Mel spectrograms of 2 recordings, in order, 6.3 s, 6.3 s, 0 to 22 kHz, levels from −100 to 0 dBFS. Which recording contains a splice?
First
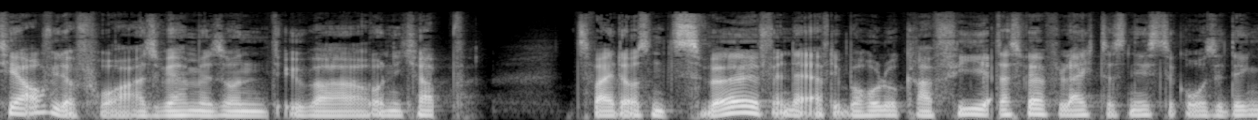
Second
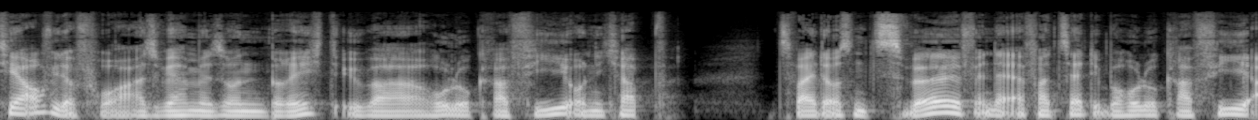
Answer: first; 4 cuts; at 1.3 s, 1.8 s, 4.1 s, 5.0 s

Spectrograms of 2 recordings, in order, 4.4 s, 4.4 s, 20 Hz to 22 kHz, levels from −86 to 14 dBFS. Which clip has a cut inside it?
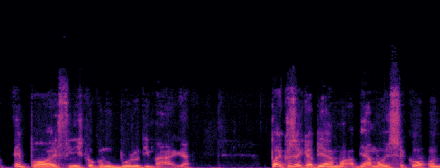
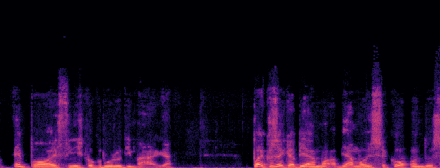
second; 1 cut; at 1.0 s

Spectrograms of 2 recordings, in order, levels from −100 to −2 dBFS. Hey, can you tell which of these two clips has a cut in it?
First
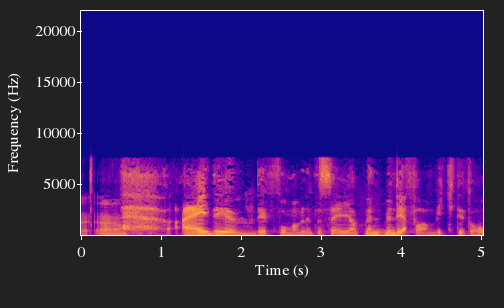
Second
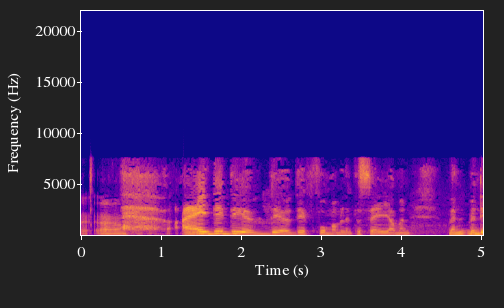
first; 4 cuts; at 1.6 s, 2.1 s, 3.4 s, 4.0 s

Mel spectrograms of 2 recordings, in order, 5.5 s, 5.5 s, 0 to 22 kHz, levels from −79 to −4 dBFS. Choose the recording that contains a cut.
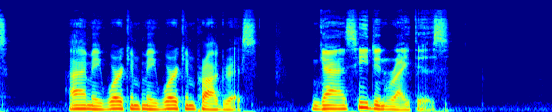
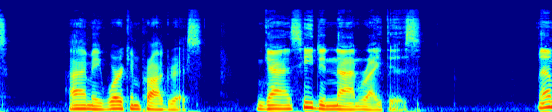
first; 2 cuts; at 1.4 s, 3.8 s

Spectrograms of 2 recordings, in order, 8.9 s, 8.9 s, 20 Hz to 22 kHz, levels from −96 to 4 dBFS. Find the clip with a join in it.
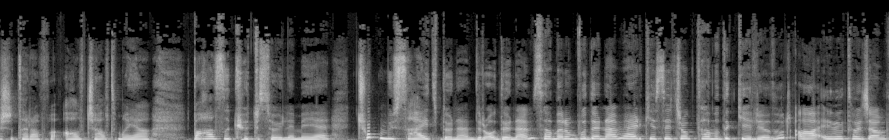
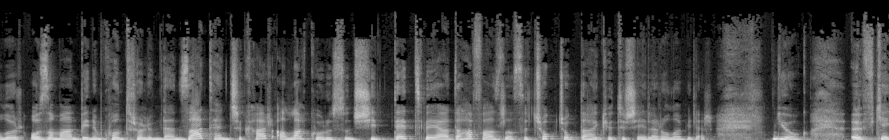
first; 2 cuts; at 2.6 s, 4.4 s

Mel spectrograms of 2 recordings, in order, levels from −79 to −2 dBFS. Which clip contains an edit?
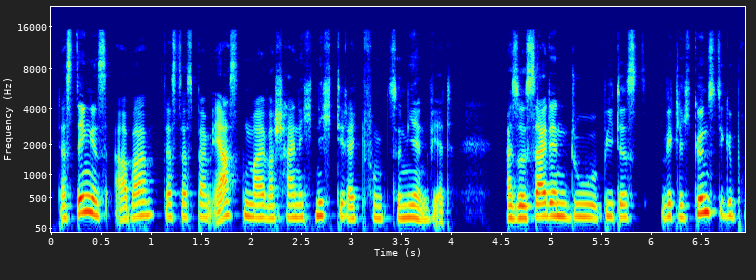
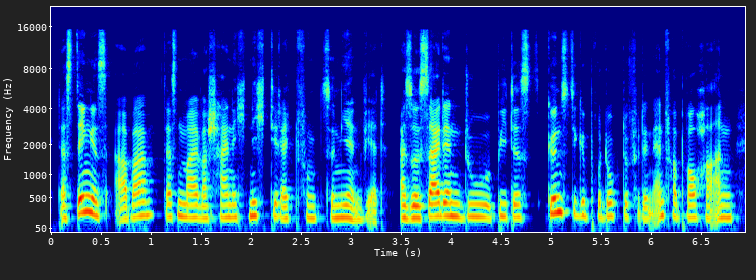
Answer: second; 3 cuts; at 1.3 s, 3.4 s, 4.9 s

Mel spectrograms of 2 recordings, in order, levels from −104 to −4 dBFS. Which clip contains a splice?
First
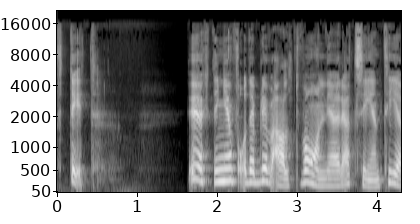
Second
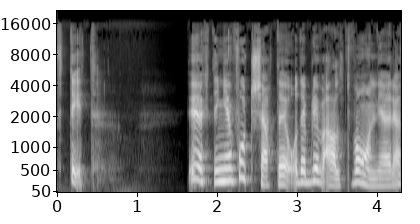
first; 1 cut; at 2.3 s

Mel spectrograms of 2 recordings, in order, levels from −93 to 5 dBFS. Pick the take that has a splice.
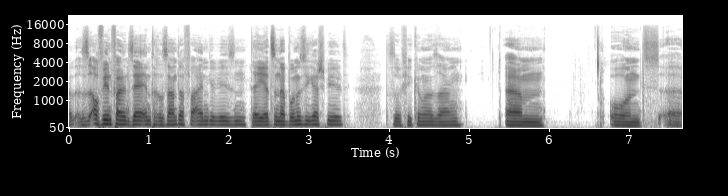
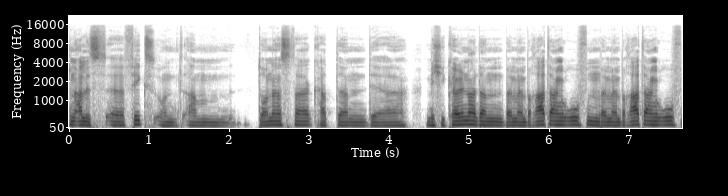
second; 3 cuts; at 2.3 s, 4.4 s, 6.6 s

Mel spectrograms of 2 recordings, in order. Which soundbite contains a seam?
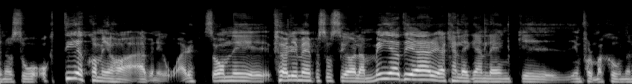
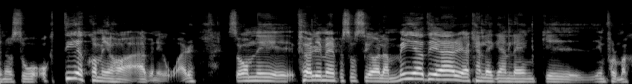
first; 1 cut; at 2.0 s

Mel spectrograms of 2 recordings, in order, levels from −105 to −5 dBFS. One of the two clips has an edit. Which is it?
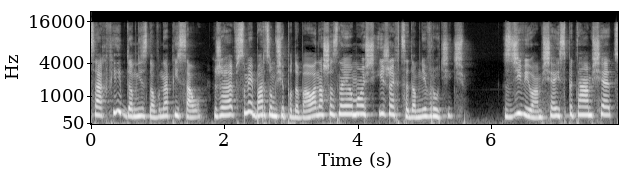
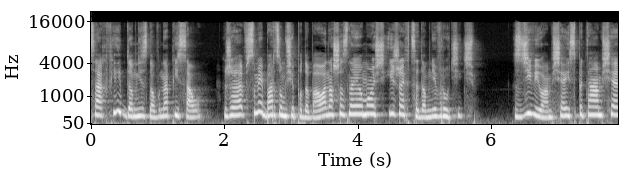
first; 1 cut; at 1.7 s

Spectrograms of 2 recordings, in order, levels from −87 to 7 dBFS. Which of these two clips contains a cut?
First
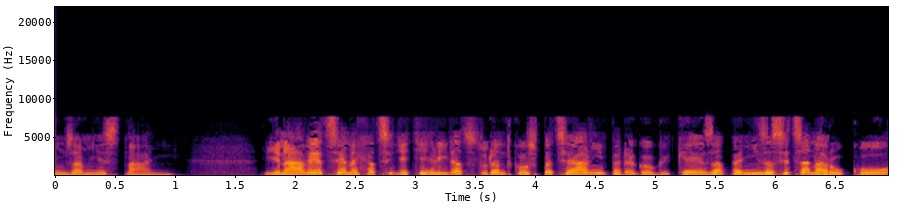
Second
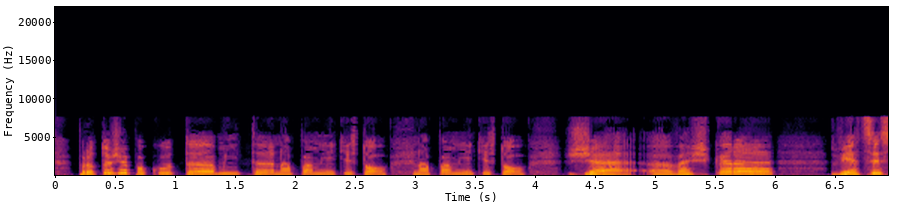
second; 2 cuts; at 1.4 s, 3.0 s

